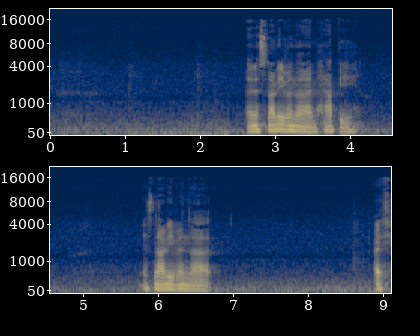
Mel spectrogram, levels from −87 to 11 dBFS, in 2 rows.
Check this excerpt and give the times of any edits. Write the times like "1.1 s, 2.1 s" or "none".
2.4 s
